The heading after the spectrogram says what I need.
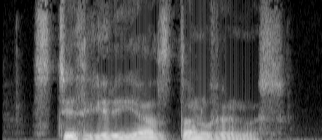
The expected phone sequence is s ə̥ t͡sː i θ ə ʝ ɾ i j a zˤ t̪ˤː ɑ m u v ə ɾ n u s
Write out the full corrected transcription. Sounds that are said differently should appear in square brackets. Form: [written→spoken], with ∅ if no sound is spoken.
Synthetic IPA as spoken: s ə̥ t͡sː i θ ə ʝ ɾ i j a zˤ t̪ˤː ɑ [m→n] u v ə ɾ n u s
